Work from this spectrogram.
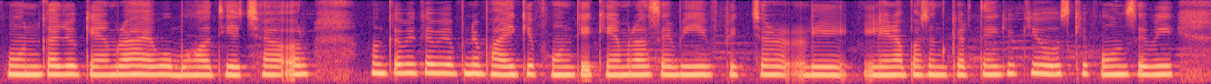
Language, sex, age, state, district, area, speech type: Urdu, female, 18-30, Bihar, Khagaria, rural, spontaneous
